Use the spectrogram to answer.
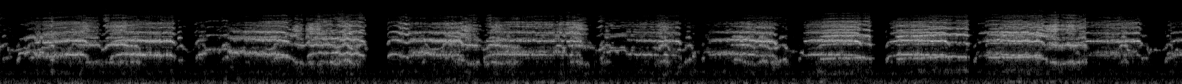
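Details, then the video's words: Peregrine falcon in Warsaw, Poland, at the Palace of Culture and Science, 17 July 2022, around feeding time: a string of raspy, nasal screeches repeated roughly once a second, each ending abruptly. "Sokół wędrowny PKiN Warszawa - Chłopaki wstawać kolacja"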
